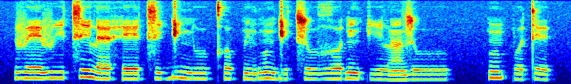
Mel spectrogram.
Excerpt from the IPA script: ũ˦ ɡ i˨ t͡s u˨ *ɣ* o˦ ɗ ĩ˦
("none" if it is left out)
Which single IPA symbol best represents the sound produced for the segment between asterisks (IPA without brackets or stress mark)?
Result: ɣ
